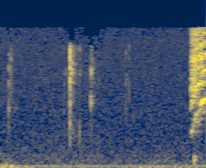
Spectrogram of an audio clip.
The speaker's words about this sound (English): Oh, somebody's opening the door, hey?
